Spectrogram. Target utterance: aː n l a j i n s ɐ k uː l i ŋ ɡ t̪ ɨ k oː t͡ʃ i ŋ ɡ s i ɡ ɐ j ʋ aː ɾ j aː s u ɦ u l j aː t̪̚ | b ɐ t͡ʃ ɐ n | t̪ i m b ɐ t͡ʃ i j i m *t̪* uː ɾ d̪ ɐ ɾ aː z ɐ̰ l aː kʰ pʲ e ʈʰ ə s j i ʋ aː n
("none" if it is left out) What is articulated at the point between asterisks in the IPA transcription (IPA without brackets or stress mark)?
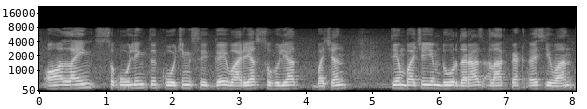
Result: d̪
